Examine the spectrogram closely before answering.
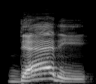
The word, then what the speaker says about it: daddy: ركز بقى في الكلمه الثانيه بتنطق daddy. لو خدت بالك هتلاقيني نطقت الدي الاولى قويه وواضحه قوي. ليه؟ عشان هي ما وقعتش ما بين صوتين متحركين، فمش هتتنطق لايت دي.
